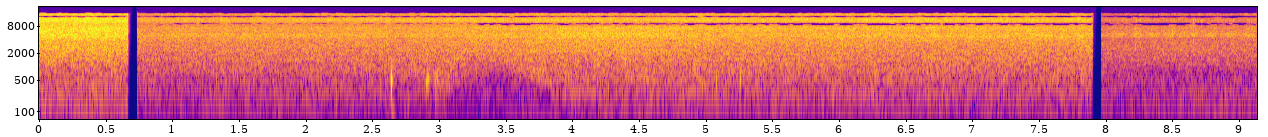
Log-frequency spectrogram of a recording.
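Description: Steady rushing of flowing river water, changing in level at two cuts between shots, with a couple of brief sharp clicks about two and a half to three seconds in.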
